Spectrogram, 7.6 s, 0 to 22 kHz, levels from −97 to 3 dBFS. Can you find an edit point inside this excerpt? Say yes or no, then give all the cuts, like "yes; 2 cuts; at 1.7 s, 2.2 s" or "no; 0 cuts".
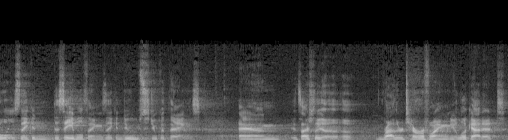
no; 0 cuts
